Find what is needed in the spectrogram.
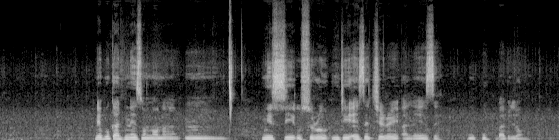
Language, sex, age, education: Igbo, female, 15-29, tertiary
